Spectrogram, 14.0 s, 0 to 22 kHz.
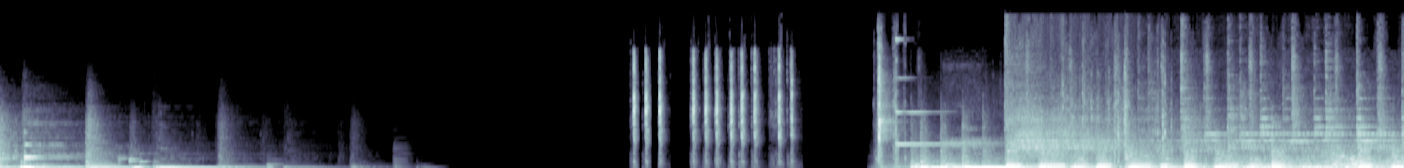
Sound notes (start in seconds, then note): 6.3 typewriter clicks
